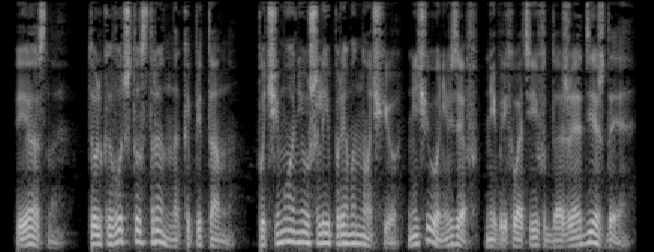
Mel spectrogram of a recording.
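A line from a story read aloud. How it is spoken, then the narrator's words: Quiet suggestion. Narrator (Russian): предположил тихо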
